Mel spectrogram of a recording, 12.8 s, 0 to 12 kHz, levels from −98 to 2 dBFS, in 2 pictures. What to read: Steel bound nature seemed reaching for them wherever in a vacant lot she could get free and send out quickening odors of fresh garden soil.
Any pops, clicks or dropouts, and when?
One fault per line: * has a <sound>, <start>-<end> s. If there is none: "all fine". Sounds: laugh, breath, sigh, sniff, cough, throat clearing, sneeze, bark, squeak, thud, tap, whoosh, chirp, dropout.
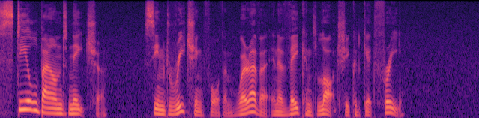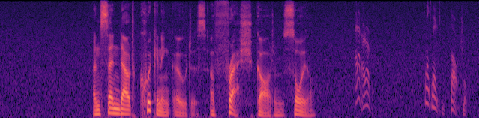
* has a chirp, 11.1-11.4 s
* has a chirp, 12.1-12.6 s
